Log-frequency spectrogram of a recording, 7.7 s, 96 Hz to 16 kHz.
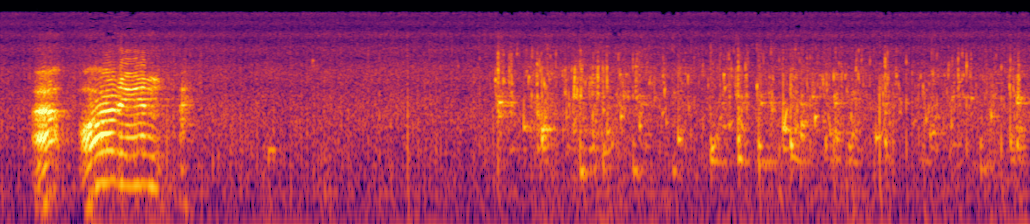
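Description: Grape juice trickling into a bowl in a 1947 comedy scene, a brief voice first, then a quiet pause before a steady, close pouring stream with small splashes that runs to the end.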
